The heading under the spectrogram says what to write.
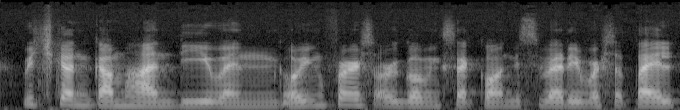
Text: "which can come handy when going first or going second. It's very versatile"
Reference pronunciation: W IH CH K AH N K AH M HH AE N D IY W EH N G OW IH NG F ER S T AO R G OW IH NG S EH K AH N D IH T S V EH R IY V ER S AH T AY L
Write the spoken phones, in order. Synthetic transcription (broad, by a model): W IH CH K AH N K AH M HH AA N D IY W EH N G OW IH NG F ER S T AO R G OW IH NG S EH K AH N D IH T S V EH R IY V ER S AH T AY L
